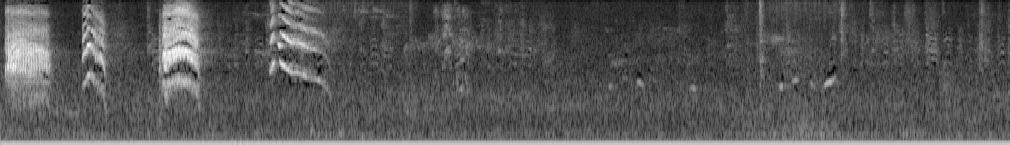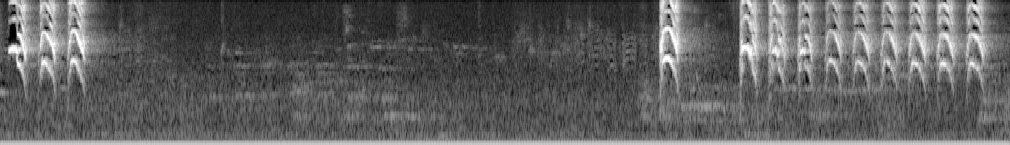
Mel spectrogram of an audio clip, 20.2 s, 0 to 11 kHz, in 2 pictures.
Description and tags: Exotic Birds 02
Unspecified exotic bird calls. Recorded at an enclosure in Jesmond Dene, Newcastle upon Tyne, UK. September 2016.
UK, England, Birds, Newcastle, upon, Jesmond-Dene, Tyne, Exotic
